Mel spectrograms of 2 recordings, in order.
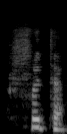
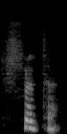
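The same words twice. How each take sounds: First: Schütte said once, loosely, close to s; a first quick try at Schütte; first take of Schütte. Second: Schütte with clear sh and rounded ü, quieter; repeated Schütte. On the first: Teacher's first model of the word for the class, loose German. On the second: Teacher repeating the word so learners catch it, clear German. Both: Shown as a demonstration. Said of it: "how we're going to read".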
